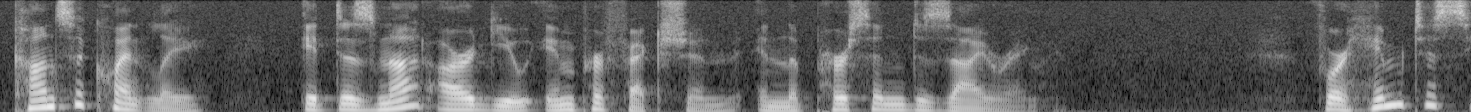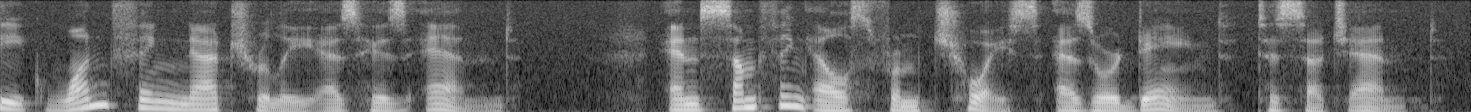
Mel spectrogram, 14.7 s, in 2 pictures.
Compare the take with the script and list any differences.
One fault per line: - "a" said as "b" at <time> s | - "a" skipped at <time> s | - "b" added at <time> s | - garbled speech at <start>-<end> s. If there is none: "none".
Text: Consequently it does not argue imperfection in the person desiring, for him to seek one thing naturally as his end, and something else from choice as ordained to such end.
none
